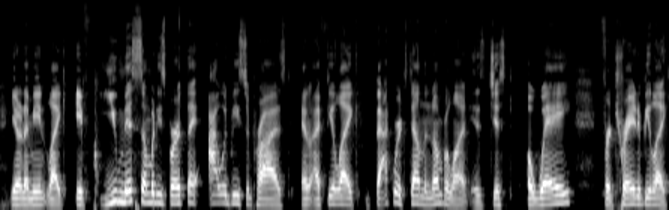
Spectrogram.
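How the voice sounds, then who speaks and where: A man's voice: mid-range voice, vocal fry, fairly bright tone, dry recording, studio quality. A young man, sick, talking casually and enthusiastically as a podcast co-host, rambling and teasing his friend. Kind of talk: casual fan chat.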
